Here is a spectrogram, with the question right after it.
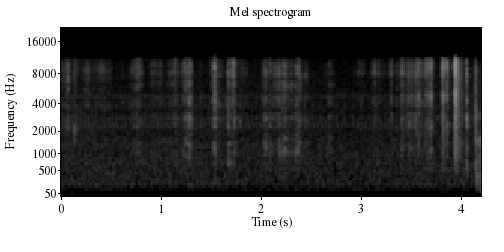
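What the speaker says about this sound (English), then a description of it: "So just pop your scissors in" Quiet crisp snipping and rasping of scissors through stiff card, a run of short irregular cuts building to a sharper snip near the end.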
